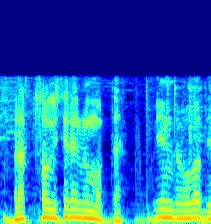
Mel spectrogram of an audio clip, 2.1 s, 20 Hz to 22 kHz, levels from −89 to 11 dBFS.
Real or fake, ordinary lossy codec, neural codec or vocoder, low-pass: real; none; none; 5.4 kHz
